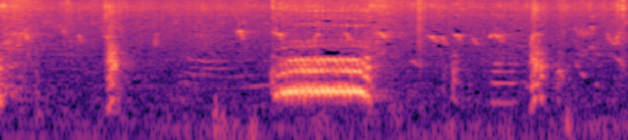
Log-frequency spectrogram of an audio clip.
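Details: Farm chickens, happy while eating food. A single loud, steady nasal note lasting about half a second stands out midway, with soft, brief clucks scattered before and after it.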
